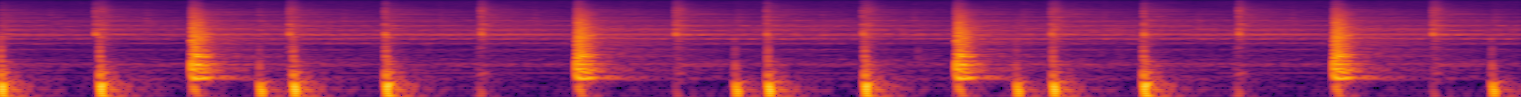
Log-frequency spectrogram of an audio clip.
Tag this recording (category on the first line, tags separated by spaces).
Music > Solo percussion
druml-loop hiphop loop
